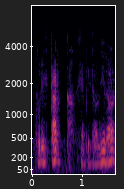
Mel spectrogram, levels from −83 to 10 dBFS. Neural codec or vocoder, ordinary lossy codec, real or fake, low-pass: vocoder, 44.1 kHz, 128 mel bands, Pupu-Vocoder; none; fake; 7.2 kHz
